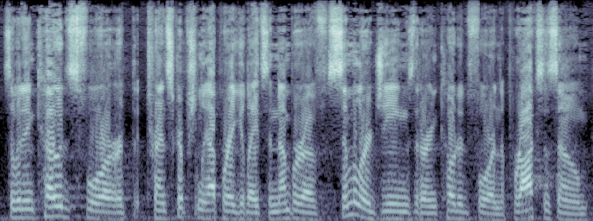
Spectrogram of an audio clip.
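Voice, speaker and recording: Hoarse man lecturing in a reverberant hall. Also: medium pitch. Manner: measured, technical, with ums and restarts. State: hoarse from a cold. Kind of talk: academic science lecture.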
